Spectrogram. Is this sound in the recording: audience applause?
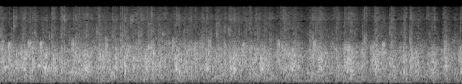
yes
